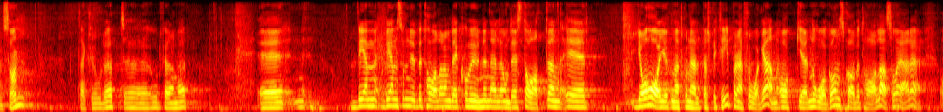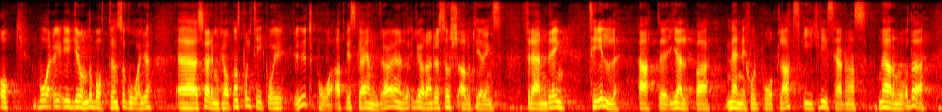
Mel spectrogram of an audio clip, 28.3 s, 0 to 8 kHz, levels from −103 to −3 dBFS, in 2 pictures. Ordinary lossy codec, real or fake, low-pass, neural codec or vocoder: none; fake; 7.2 kHz; codec, 44.1 kHz, 7.8 kbps, Pupu-Codec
